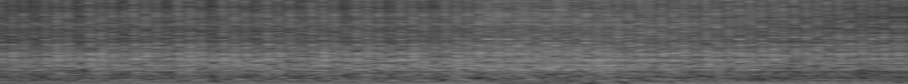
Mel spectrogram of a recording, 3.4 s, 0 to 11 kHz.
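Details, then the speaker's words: 2008 Ford Ranger 3.0L turbo diesel (hard starting, black smoke) idling on all four cylinders after number two injector reconnected: rough, uneven idle with irregular knocking and heavy smoke; number two injector leaking too much, over-fuelling. "you could already see there was a lot of smoke coming out i'll do it again there you have it guys number two injector is leaking too much"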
